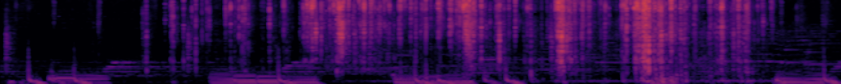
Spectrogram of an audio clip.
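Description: A foil Pokémon booster pack wrapper being crinkled and torn open by hand, a run of crackles and rips with the loudest tears around the middle and latter part. Faint background music plays underneath.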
